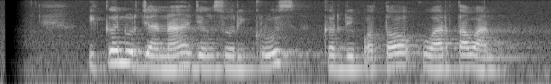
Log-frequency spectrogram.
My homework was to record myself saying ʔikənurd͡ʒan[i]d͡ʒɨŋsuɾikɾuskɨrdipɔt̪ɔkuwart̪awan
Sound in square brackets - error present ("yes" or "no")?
yes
